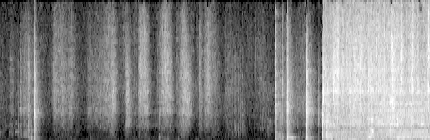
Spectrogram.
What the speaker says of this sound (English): grind them up into a very fine powder, and of course we can do that in a kitchen blender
